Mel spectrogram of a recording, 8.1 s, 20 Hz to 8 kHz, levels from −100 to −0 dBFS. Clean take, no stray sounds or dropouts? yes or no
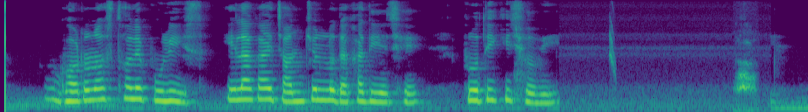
no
